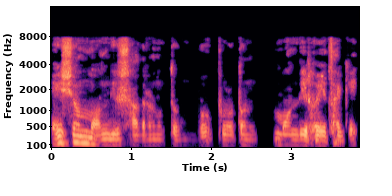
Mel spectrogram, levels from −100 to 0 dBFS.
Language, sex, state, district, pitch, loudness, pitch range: Bengali, male, West Bengal, Dakshin Dinajpur, 100 Hz, -19 LUFS, 100-110 Hz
